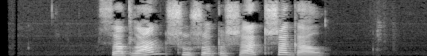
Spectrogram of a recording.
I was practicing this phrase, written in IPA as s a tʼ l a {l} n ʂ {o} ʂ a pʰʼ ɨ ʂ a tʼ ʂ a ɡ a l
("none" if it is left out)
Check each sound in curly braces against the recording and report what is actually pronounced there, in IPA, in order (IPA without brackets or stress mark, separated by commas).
none, u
